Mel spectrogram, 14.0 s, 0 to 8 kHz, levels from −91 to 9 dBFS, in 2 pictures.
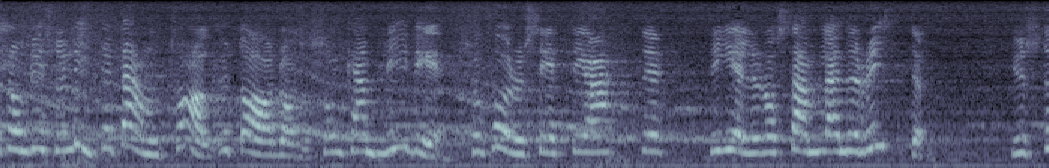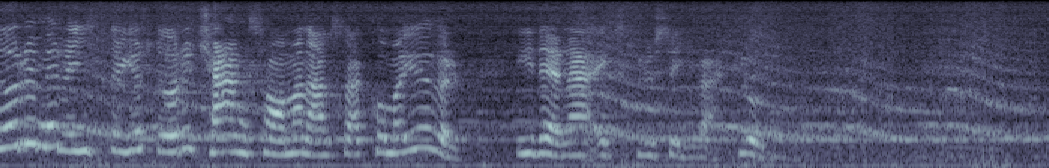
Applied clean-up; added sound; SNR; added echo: none; Race car, auto racing; 13 dB; reverberation time 0.2 s.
